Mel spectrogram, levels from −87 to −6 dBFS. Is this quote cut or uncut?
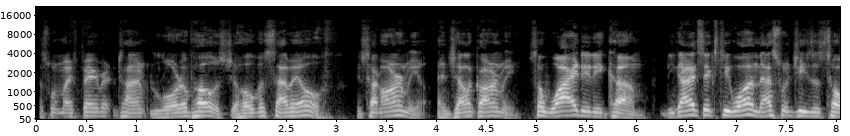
cut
